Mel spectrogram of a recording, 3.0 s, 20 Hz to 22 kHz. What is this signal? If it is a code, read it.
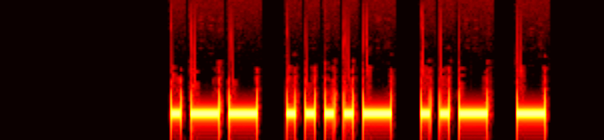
Morse code, heard as a keyed tone, about 25 wpm, 700 Hz. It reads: W4UT
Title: Easy Call Signs Repeated 2x - 25wpm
